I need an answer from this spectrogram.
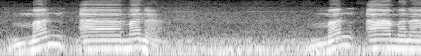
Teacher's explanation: نون ساکن کے بعد حروف حلقی میں سے حمزہ ہے تو یہاں اظہار ہوگا، یعنی غنہ نہیں ہوگا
